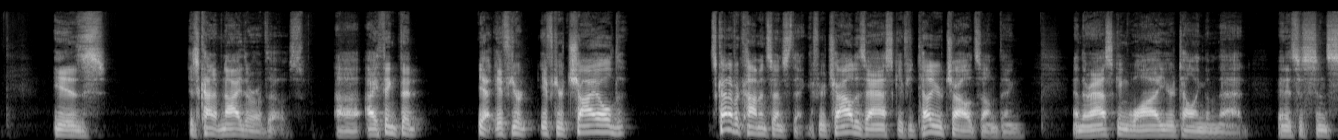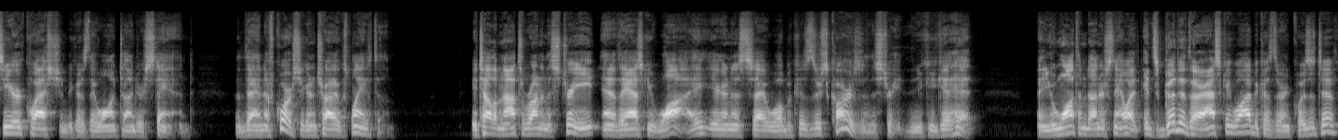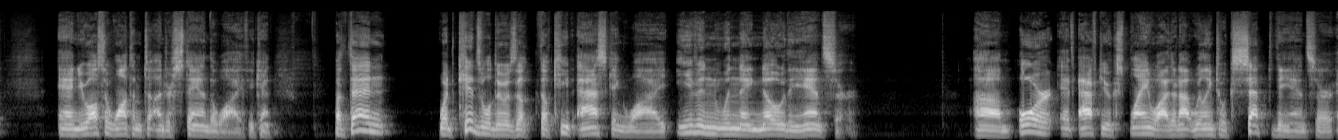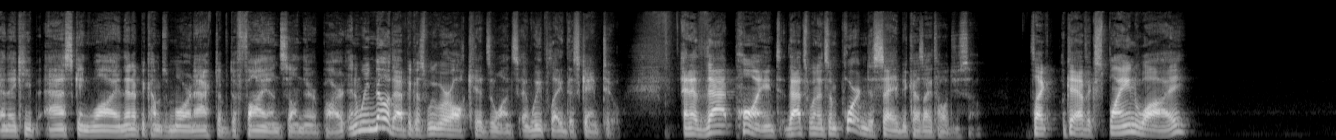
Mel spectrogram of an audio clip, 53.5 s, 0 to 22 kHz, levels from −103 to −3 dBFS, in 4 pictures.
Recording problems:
thin; somewhat; fading below 300 Hz

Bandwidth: 16 kHz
